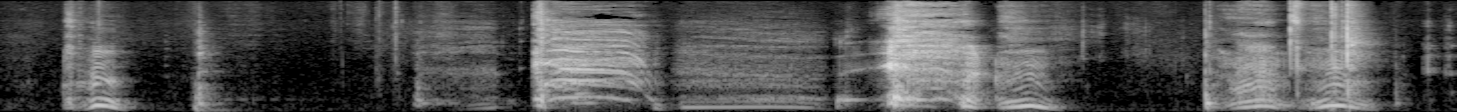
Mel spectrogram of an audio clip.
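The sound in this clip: Harsh coughing and throat clearing after someone has inhaled popcorn: several loud, voiced bursts separated by short silences, with one longer rasping stretch.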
